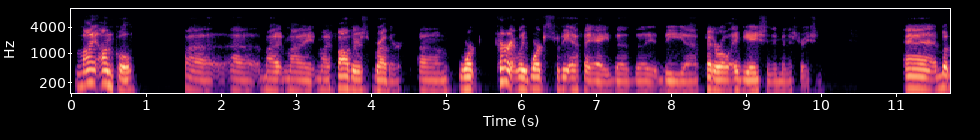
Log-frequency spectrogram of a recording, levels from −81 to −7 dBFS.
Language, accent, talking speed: English, American, 130 wpm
